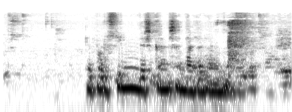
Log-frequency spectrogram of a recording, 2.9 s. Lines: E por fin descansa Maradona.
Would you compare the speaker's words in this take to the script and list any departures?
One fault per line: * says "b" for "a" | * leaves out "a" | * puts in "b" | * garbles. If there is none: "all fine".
all fine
